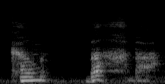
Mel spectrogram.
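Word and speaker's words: Kambaba: Kumbaba is pronounced Kumbaba.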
